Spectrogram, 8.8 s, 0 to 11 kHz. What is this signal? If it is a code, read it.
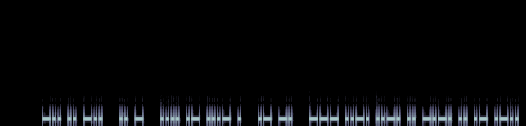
Morse code, heard as a keyed tone, about 28 wpm, 700 Hz. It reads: DID IT HAVE AN OFFICIAL
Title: Sentences from Top 1200 Words 28wpm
